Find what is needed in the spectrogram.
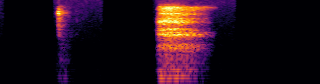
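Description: A brief faint mouth click, then a short breath about a second in from the speaker pausing mid-answer; otherwise near silence.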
